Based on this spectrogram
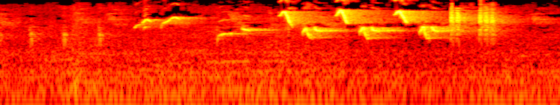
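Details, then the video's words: Sikatan londo flycatcher song used as a lure to attract birds: a run of sharp whistled notes, some rising, others dropping in short steps, delivered quickly in a tight burst after a few soft chips. "Pancingan burung sikatan londo"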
